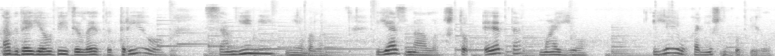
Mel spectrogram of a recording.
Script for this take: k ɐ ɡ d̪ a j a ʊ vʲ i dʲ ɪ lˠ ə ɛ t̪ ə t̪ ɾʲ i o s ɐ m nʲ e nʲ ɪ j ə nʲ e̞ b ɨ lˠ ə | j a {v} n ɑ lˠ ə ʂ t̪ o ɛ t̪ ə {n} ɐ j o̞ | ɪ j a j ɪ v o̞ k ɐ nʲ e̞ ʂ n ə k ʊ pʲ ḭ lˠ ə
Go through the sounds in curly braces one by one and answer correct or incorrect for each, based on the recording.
incorrect: z, incorrect: m

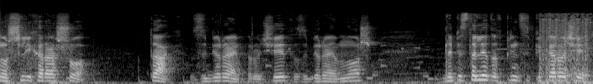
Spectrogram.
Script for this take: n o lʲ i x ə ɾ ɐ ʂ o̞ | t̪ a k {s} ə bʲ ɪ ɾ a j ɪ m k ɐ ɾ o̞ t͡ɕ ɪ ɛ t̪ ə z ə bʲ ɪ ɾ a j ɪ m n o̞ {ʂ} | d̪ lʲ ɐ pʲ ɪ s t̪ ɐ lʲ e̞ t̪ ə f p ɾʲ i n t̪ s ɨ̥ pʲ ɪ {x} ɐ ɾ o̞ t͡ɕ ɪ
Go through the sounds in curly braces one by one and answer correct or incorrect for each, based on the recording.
incorrect: z, correct, incorrect: k

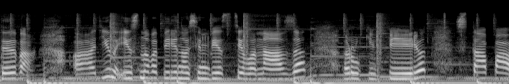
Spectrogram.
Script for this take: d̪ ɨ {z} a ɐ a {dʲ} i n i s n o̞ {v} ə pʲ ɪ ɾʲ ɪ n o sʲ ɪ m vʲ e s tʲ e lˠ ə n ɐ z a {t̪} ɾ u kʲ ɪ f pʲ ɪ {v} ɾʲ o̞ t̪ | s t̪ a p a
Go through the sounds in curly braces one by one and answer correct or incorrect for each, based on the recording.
incorrect: v, correct, correct, correct, incorrect: none

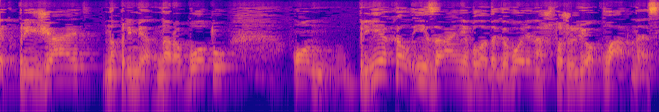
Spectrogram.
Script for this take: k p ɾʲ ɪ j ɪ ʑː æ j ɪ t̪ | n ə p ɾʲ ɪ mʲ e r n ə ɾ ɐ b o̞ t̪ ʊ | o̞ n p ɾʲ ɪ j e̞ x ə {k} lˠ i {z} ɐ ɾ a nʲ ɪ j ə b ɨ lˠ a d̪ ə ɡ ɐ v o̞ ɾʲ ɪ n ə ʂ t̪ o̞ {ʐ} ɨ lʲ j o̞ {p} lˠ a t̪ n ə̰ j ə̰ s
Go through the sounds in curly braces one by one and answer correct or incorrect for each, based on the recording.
incorrect: none, correct, correct, correct

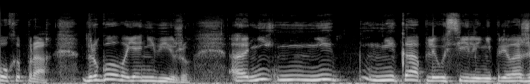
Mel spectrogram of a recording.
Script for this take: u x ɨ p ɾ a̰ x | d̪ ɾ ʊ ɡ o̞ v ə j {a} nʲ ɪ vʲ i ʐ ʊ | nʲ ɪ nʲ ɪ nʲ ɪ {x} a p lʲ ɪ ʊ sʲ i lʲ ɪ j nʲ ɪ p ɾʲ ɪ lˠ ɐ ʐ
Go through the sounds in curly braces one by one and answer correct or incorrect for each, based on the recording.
correct, incorrect: k

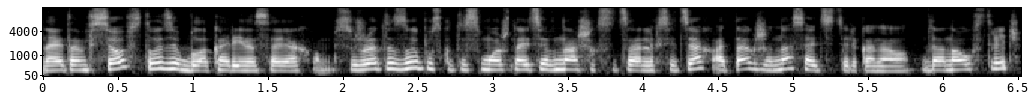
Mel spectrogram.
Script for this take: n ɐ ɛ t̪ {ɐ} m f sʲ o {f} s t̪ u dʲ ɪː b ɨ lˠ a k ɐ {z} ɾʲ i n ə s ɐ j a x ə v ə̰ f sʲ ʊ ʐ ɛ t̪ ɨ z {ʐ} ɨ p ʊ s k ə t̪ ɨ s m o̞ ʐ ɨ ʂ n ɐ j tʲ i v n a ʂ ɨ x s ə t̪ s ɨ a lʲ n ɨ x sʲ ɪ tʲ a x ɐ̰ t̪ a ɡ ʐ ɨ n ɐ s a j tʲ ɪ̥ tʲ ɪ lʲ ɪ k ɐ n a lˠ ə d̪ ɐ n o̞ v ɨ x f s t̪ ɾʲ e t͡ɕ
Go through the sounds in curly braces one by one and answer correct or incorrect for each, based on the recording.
incorrect: ə, correct, incorrect: none, incorrect: v

